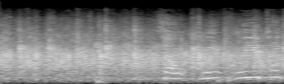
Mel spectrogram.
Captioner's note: applause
